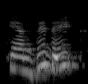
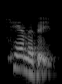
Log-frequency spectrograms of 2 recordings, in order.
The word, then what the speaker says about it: candidate: Candidate, not candidate.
